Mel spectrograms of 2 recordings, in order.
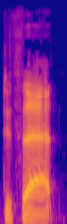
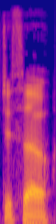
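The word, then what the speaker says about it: Douthat: Duthat, but it's not how you pronounce it. Ross Dutho.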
